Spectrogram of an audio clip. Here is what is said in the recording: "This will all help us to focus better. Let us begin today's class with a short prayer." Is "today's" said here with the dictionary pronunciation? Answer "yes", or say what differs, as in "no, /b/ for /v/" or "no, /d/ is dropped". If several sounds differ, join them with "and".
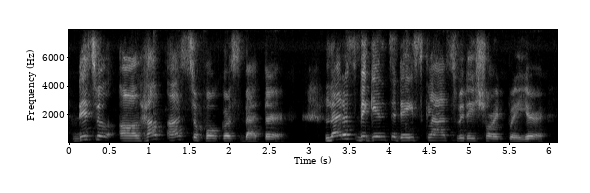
no, /s/ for /z/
